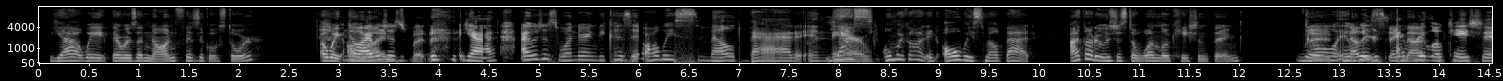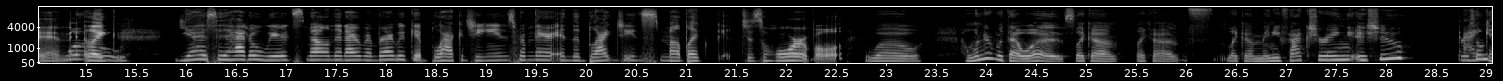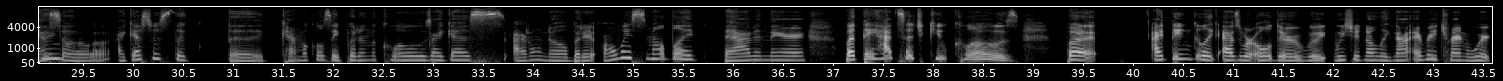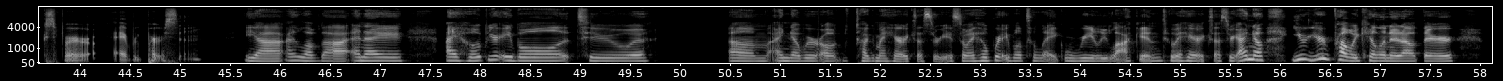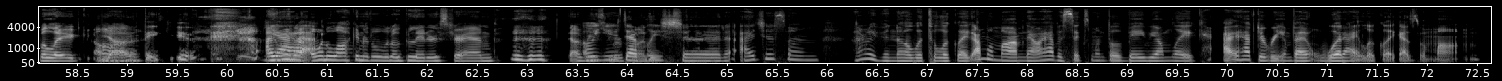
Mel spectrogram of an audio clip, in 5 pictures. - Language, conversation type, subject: English, unstructured, Which pop culture trends do you secretly wish would make a comeback, and what memories make them special?
- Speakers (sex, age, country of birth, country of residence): female, 20-24, United States, United States; female, 25-29, United States, United States
- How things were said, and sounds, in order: chuckle; other background noise; anticipating: "Yes, oh, my god, it always smelled bad"; tapping; laughing while speaking: "you"; chuckle; chuckle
